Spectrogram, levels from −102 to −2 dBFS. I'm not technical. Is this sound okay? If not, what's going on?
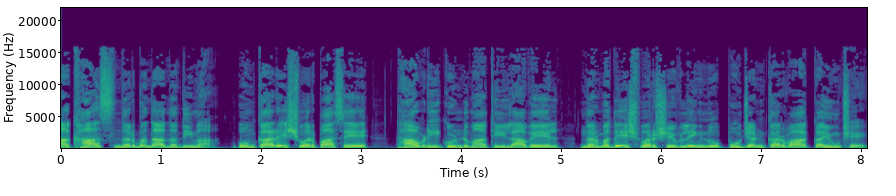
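No. Adaptive stream at a lower bitrate, from 4.03 to 6.03 s: the speech suddenly turns rougher and more processed, then recovers. The stream briefly switched to a smaller, more heavily squeezed version of the audio, likely because the connection slowed, without leaving any gap.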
